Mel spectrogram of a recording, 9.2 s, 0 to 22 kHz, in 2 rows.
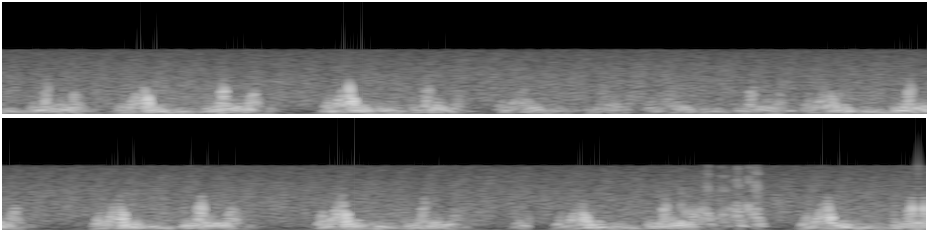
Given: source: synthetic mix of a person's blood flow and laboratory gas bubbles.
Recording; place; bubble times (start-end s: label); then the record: Doppler ultrasound of blood flow; precordium
7.96-8.49 s: bubbles
9.21-9.25 s: bubbles
From the record:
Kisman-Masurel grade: 121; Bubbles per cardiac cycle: 1 to 2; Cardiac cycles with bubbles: 10 to 50%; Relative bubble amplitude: barely perceptible (0.100 to 0.250); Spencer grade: 2 (many but less than half of the cardiac periods contain bubble signals, singularly or in groups); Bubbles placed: only in the low amplitude regions of the cardiac cycle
